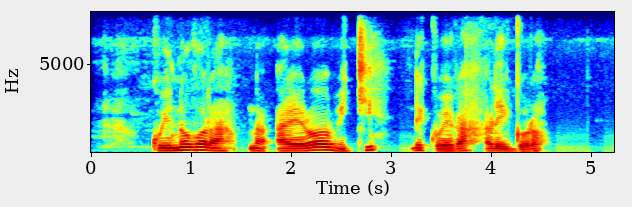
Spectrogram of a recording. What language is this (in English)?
Kikuyu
